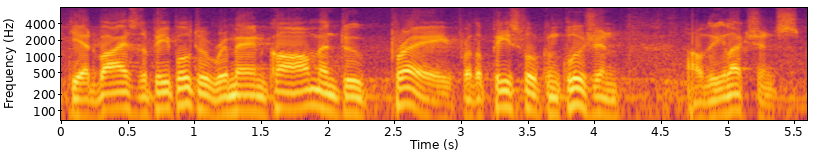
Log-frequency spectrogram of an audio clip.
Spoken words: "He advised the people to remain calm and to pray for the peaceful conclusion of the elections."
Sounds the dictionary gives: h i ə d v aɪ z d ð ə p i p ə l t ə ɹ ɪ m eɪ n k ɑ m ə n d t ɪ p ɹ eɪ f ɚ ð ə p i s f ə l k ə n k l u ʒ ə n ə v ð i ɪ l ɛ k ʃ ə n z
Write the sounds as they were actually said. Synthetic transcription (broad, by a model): h i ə d v aɪ z ð ə p i p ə l t ə ɹ ɪ m eɪ n k ɑ m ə n t ɪ p ɹ eɪ f ɚ ð ə p i s f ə l k ə n k l u ʒ ə n ə v ð i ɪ l ɛ k ʃ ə n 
